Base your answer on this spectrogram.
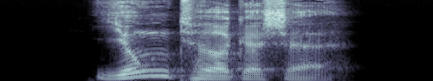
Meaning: inflection of jungtürkisch: 1. strong/mixed nominative/accusative feminine singular 2. strong nominative/accusative plural 3. weak nominative all-gender singular
- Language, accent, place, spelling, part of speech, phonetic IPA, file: German, Germany, Berlin, jungtürkische, adjective, [ˈjʊŋˌtʏʁkɪʃə], De-jungtürkische.ogg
